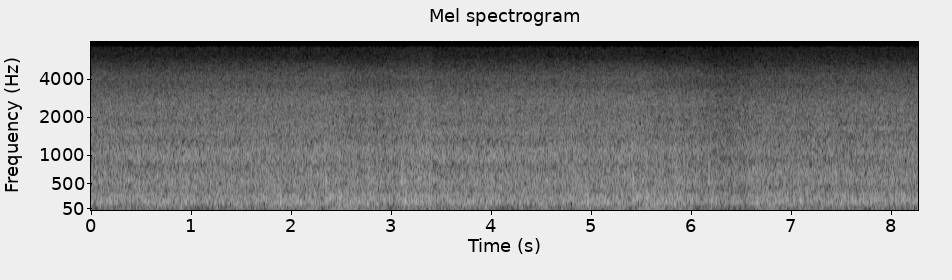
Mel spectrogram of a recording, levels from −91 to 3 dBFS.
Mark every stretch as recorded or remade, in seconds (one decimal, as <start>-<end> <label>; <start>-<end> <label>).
0.0-8.3 recorded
